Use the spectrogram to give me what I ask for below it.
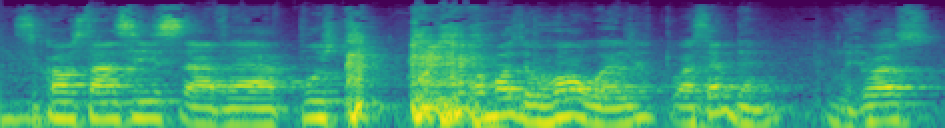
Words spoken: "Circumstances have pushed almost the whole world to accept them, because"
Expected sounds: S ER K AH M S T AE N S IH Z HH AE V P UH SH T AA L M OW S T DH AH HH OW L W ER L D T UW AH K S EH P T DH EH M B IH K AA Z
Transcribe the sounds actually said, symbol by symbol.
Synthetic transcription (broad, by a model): S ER K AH M S T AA N S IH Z HH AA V P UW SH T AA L M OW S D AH HH OW L W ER L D T UW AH S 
